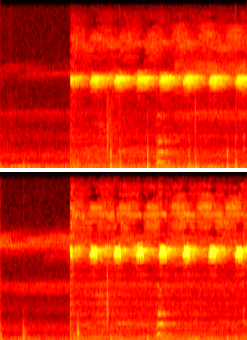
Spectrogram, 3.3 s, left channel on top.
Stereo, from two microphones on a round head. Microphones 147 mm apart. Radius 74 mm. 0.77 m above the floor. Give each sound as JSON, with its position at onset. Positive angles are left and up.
{"t": 0.9, "sound": "a dog barking", "side_deg": -75, "distance_m": 1.1}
